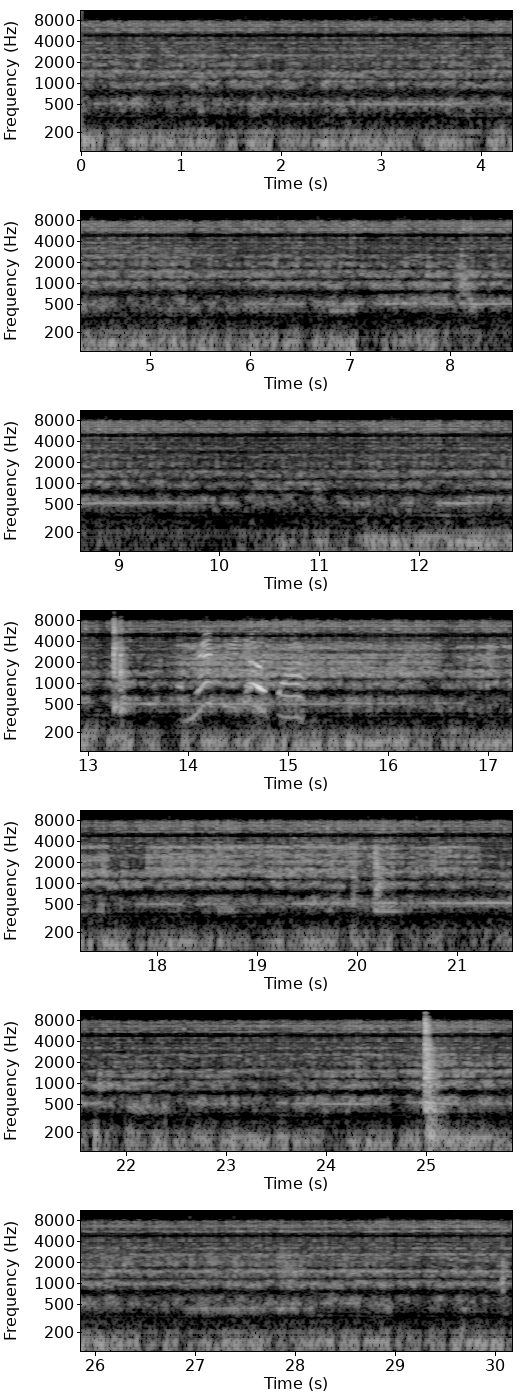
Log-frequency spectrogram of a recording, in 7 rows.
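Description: Diesel engines of a Massey Ferguson 385 tractor and a Doosan wheeled excavator running steadily while the excavator digs and loads sand. Two sharp knocks stand out, one about thirteen seconds in and another near twenty-five seconds.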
